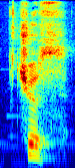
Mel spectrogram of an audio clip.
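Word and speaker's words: Tschüss: मतलब यहाँ पे टी है लेकिन इसकी साउंड हल्की सी आती है, जैसे च से ही शुरू हो रहा है चुस, ऐसे।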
